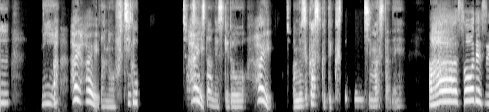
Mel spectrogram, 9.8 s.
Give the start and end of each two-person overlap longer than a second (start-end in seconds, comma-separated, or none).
none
